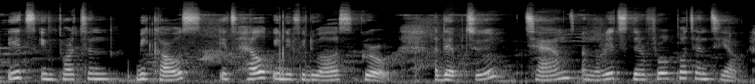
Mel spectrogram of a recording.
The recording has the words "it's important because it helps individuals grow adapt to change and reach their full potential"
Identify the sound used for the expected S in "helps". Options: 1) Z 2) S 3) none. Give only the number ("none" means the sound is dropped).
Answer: 3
